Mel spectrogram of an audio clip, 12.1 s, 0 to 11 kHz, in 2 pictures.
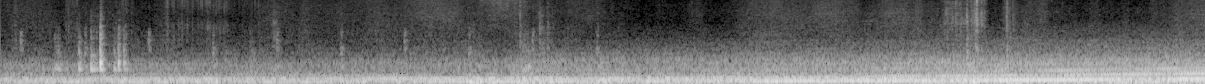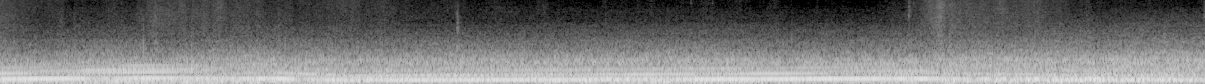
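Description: Manual Toyota MK5 Supra accelerating hard on the road, engine drone rising in pitch, dipping briefly at a gear change and climbing again, heard loud from inside the cabin.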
